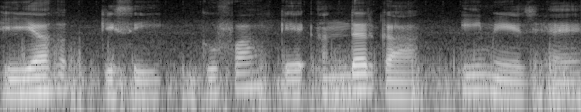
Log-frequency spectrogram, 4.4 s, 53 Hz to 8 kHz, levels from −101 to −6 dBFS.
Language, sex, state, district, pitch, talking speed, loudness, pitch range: Hindi, male, Bihar, Gopalganj, 115 Hz, 110 wpm, -30 LUFS, 105-130 Hz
